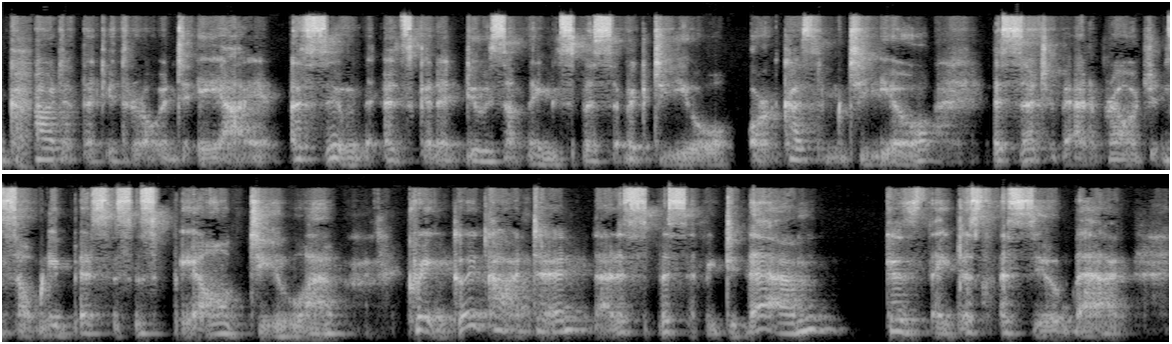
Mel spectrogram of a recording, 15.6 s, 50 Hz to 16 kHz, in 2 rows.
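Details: Adult woman with spasmodic dysphonia caused by neck trauma about 5 years ago, voiceless for about 2 years, treated with neck Botox injections that help but do not cure; spasmodic dysphonia.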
